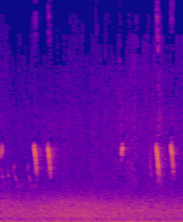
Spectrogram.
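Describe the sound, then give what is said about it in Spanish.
A greenfinch singing in an olive tree gives a few short, high chirps, faint above a steady hiss of background noise. “¿Es el que canta? ¿Es un ruiseñor? No, no es un ruiseñor, es un verdún.”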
